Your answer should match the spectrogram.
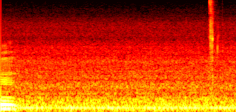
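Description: Steady low background hum with a faint even hiss, the tail of a drawn-out spoken "um" ending just at the start.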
